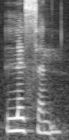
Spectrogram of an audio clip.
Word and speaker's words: listen: sounds in some words there are silent letters which means letters with no sound a hero of samito for example in the word listen there are sex letters and five sounds summit so we pronounce the word like this lesson listen not listen in some words one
